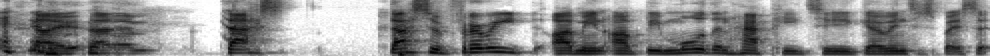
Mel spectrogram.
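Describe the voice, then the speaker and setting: A man's bright, sharp tone with lively intonation at a moderate pace. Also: fairly high pitch for a man. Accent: British. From United Kingdom. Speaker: crypto PR director. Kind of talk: casual chat.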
